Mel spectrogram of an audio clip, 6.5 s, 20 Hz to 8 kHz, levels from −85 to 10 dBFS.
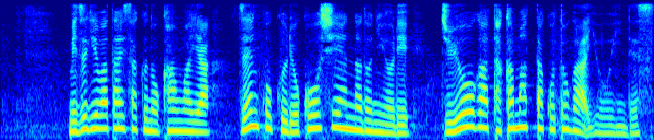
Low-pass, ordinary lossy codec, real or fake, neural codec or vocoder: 7.2 kHz; none; real; none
